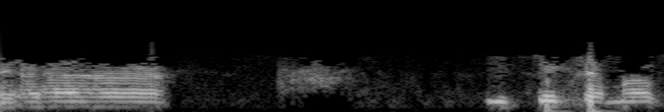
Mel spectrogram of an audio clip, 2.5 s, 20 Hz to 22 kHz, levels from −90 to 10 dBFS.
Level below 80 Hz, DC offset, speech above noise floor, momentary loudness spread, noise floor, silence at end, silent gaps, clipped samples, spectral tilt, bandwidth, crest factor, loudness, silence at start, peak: -48 dBFS; under 0.1%; 43 dB; 23 LU; -65 dBFS; 0.05 s; none; under 0.1%; -1 dB/octave; 3.7 kHz; 20 dB; -23 LUFS; 0 s; -4 dBFS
